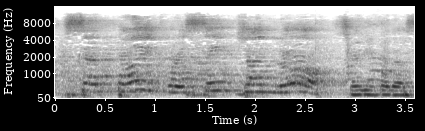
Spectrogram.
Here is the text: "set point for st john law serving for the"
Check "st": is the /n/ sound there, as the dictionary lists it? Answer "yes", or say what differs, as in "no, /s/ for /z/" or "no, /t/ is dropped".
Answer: yes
